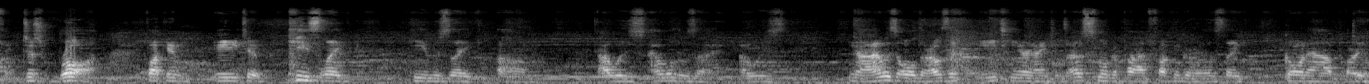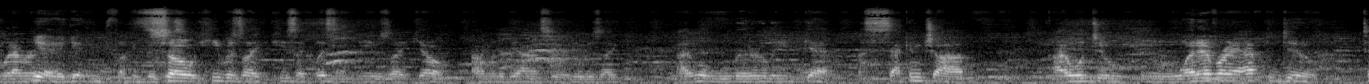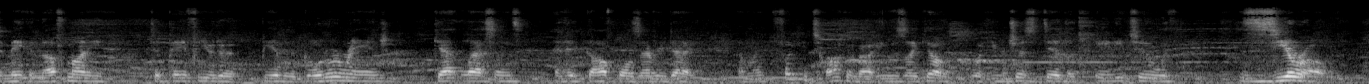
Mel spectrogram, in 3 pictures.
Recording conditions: background noise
